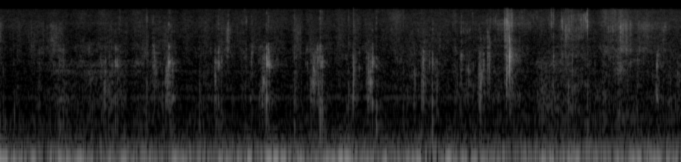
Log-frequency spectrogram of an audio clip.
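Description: Close-miked chewing of a mouthful of French toast: irregular soft clicks and smacks of the mouth and food.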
